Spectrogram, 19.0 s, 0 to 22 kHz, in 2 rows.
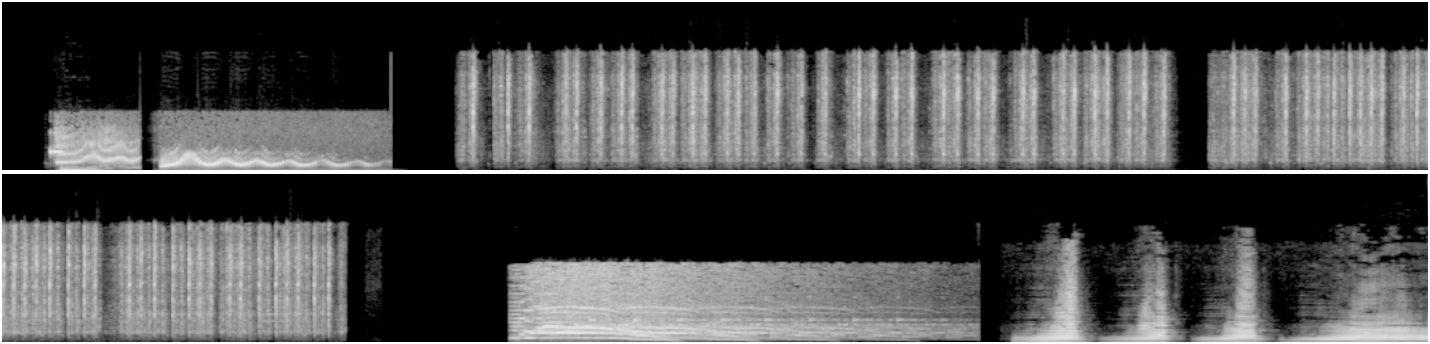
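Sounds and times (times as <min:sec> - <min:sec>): rapid typing on keys: 0:03.0 - 0:11.8.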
